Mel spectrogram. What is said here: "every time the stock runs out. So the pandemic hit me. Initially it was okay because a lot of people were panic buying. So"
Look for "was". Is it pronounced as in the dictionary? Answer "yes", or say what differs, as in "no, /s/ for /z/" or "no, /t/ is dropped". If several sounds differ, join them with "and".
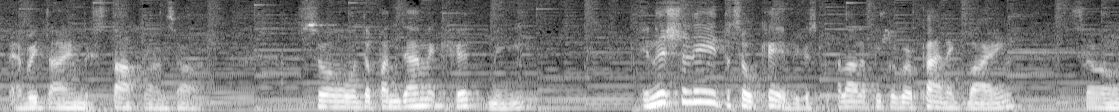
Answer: no, /s/ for /z/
